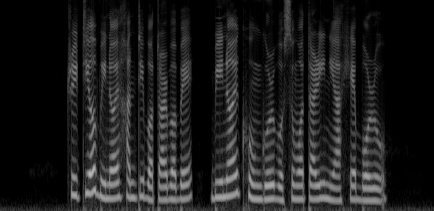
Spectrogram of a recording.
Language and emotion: Assamese, neutral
